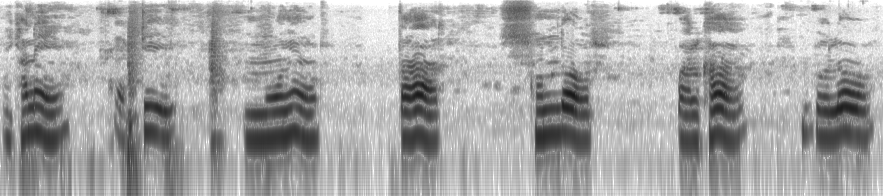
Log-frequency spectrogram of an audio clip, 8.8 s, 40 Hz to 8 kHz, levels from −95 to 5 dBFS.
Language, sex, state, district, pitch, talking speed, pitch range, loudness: Bengali, male, West Bengal, Malda, 200 Hz, 40 wpm, 185-210 Hz, -16 LUFS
